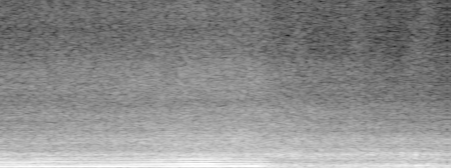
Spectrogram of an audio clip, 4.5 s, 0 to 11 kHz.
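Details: Car driven at about 40–45 km/h in dynamic mode with exhaust valves open and window down, then floored: a clear engine note climbs smoothly for about three seconds and eases off when the throttle lifts, giving a healthy, even exhaust under acceleration.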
